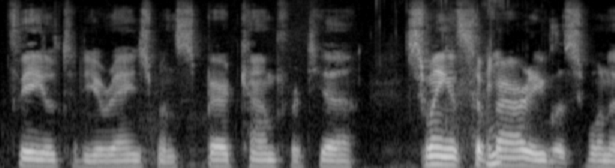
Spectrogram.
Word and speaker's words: Kaempfert: You also have things in like Bert Kaempfert. Is that how it's pronounced? – Oh, Bert Kaempfert. Yeah, he was a German orchestra, mainly brass, some brass and some strings.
